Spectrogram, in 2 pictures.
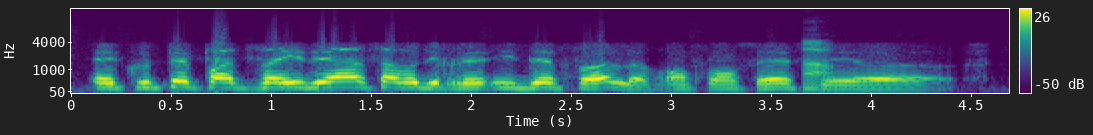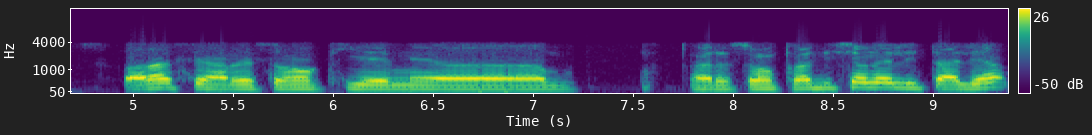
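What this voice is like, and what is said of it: Speaks French with a foreign accent. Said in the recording (French): “Ah, déjà l'accent”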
